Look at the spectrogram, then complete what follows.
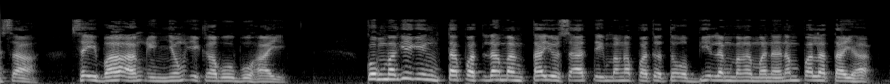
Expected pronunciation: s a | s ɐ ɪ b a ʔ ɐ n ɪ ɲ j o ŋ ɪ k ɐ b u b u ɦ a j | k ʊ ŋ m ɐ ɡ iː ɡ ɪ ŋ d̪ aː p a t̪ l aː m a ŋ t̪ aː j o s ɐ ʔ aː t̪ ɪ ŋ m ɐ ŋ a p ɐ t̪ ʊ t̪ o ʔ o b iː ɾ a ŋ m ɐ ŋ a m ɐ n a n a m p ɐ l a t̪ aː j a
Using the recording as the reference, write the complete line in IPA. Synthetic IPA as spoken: s a | s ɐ ɪ b a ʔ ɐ ŋ ɪ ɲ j o ŋ ɪ k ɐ b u b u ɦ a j | k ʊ ŋ m ɐ ɡ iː ɡ ɪ ŋ t̪ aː p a t̪ l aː m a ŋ t̪ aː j o s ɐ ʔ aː t̪ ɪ ŋ m ɐ ŋ a p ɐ t̪ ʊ t̪ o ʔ o b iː l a ŋ m ɐ ŋ a m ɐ n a n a m p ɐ l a t̪ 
